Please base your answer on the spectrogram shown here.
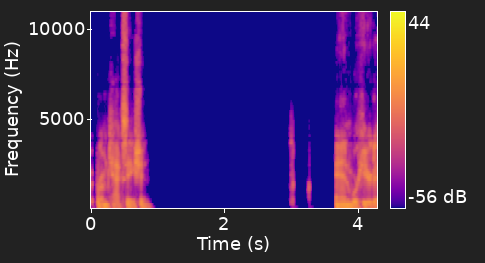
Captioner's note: pause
